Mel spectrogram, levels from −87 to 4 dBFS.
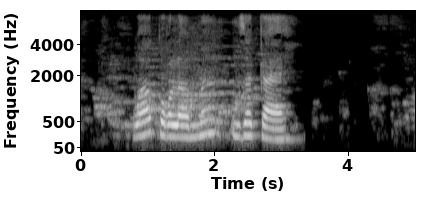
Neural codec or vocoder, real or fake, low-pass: none; real; 7.2 kHz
